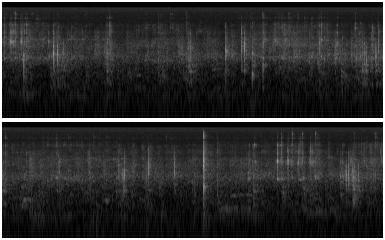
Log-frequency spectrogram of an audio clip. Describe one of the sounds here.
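Backgammon checkers click and clack against a wooden board.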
